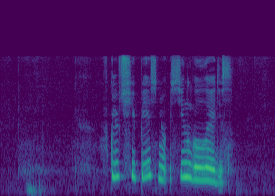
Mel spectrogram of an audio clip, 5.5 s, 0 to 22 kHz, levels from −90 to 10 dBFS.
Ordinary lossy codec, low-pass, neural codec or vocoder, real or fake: none; none; none; real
